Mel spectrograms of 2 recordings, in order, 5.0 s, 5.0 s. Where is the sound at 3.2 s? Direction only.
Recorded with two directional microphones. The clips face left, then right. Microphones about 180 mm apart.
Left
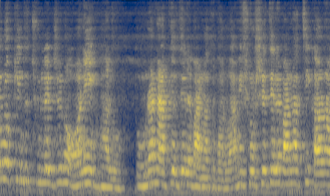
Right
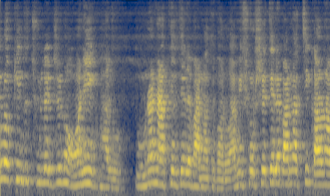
75° right (ahead or behind).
